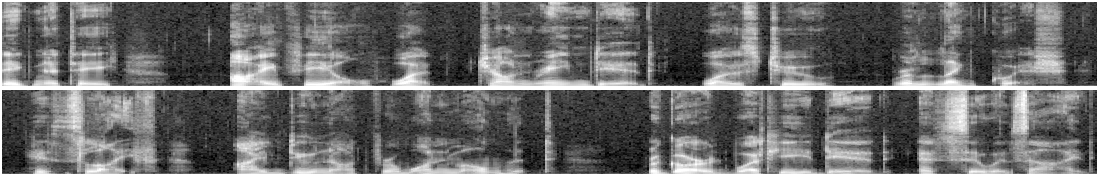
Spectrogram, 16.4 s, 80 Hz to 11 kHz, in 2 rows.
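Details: Spasmodic dysphonia in an adult woman, diagnosed 1998, treated every four months with botulinum toxin injections into the vocal cords; spasmodic dysphonia.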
